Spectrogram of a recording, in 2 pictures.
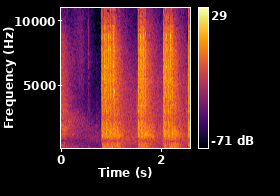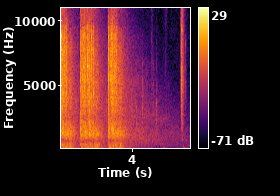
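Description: Loud, close SMG fire in PUBG comes as six separate automatic bursts, each a sharp, ringing volley with brief gaps in between, followed by a single faint shot at the end.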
